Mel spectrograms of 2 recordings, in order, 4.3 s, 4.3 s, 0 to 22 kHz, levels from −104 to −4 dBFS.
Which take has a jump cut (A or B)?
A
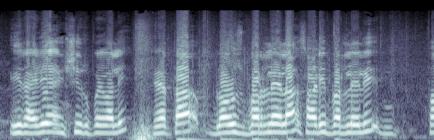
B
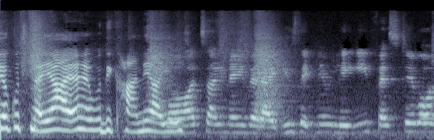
A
